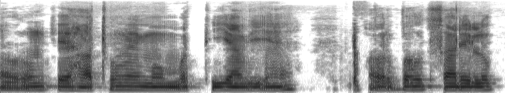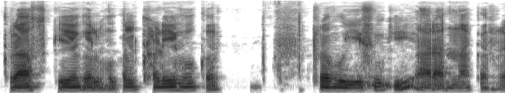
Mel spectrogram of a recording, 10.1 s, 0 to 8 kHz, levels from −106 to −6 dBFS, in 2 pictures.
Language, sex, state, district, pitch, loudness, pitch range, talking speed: Hindi, male, Uttar Pradesh, Gorakhpur, 105 Hz, -22 LUFS, 100-110 Hz, 140 wpm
